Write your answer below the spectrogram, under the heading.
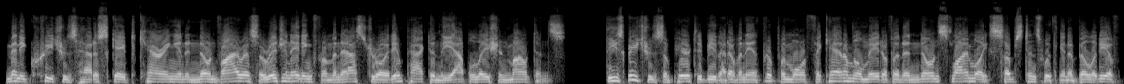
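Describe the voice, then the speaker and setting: A man reading a scripted emergency broadcast in a formal, measured, official manner. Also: mid-range voice, dry recording, low-quality recording. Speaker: emergency alert announcer.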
